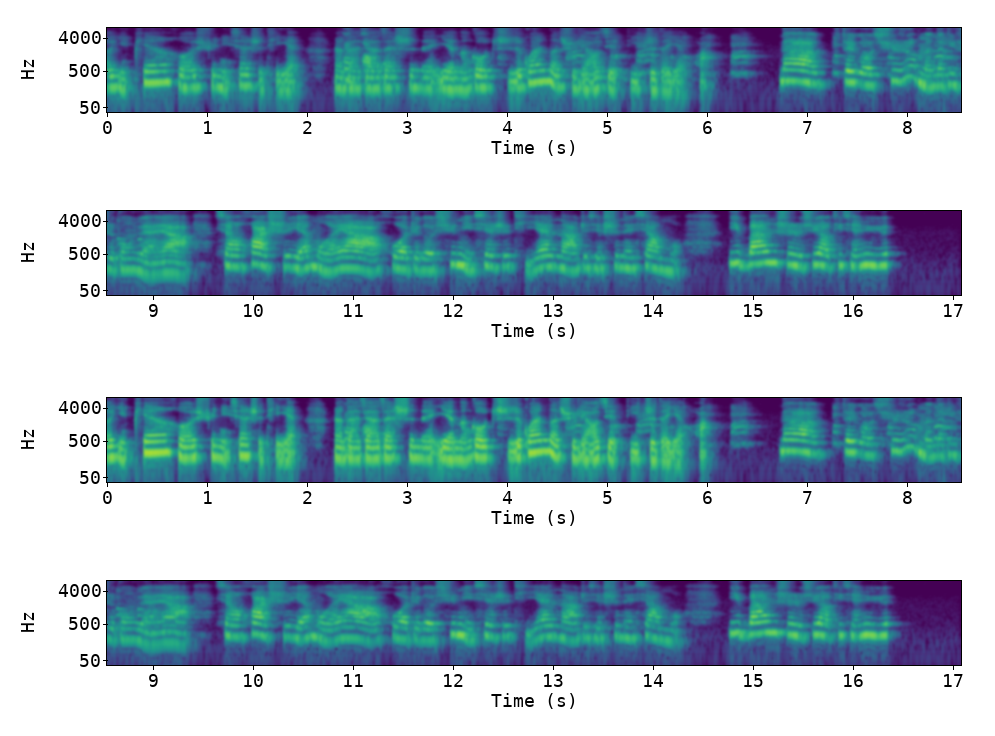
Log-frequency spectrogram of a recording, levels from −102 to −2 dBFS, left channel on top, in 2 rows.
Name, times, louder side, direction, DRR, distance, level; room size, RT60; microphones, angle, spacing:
voice 1, 0.0-1.9 2.3-6.0, right 7 dB, 75° right, 0.4 m, -27 dB
voice 2, 2.3-2.8 6.7-16.4, left 2 dB, 20° left, 0.3 m, -30 dB
sound 1, 3.9-4.0 4.2-4.3 4.6-6.5 7.0-9.0, right 1 dB, 15° right, 1.0 m, -45 dB
4.9 x 2.7 x 2.3 m
head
